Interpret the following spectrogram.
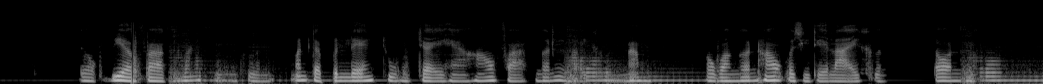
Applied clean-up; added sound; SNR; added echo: neural separator model SepFormer DNS4.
